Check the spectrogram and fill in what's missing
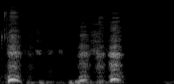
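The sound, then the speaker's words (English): A breathy, voiced sneeze sequence: a sharp gasp, a brief pause, then two quick forceful bursts, ending in silence. No one speaks. “One was, I have to sneeze. Hold on.”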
